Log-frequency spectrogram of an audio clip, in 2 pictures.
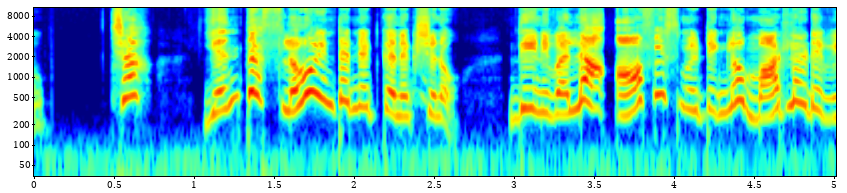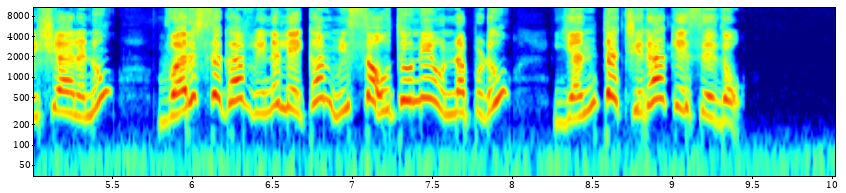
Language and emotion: Telugu, angry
